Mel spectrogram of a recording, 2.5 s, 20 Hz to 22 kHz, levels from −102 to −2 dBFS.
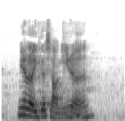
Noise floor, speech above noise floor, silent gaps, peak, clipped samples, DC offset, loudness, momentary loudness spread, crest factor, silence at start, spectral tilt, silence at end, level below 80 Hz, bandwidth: -65 dBFS; 41 dB; none; -8 dBFS; under 0.1%; under 0.1%; -25 LUFS; 15 LU; 18 dB; 0.35 s; -6 dB/octave; 0.6 s; -66 dBFS; 10.5 kHz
